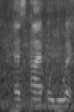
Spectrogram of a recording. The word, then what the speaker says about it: Sioux: It's spelled S-I-O-U-X. That's Sioux, or also known as the Lakota.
